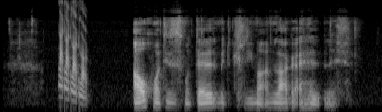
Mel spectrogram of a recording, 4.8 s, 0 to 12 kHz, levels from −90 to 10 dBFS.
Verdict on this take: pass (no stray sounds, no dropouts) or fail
fail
